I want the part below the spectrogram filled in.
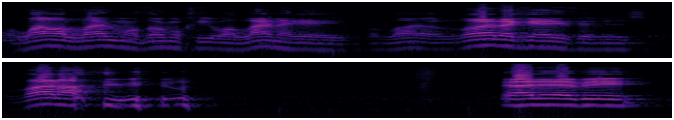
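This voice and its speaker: A young man with an Egyptian Arabic accent giving jokey, animated commentary while playing a horror game and chatting to its characters. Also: a little high, rapid-fire. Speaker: gaming streamer. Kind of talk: casual let's-play commentary.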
